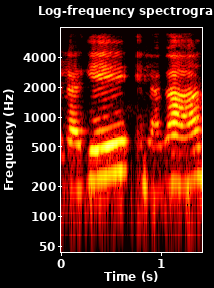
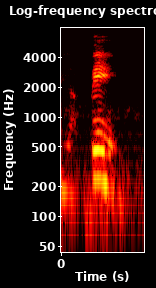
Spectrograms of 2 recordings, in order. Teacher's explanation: Ambos son oclusivos. Ambos son oclusivos. Una es sonora, la otra es sorda.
